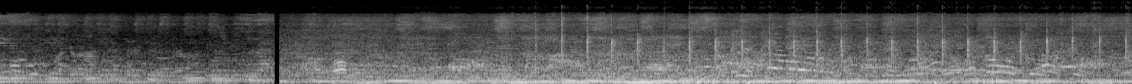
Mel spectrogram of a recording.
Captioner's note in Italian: Applauso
